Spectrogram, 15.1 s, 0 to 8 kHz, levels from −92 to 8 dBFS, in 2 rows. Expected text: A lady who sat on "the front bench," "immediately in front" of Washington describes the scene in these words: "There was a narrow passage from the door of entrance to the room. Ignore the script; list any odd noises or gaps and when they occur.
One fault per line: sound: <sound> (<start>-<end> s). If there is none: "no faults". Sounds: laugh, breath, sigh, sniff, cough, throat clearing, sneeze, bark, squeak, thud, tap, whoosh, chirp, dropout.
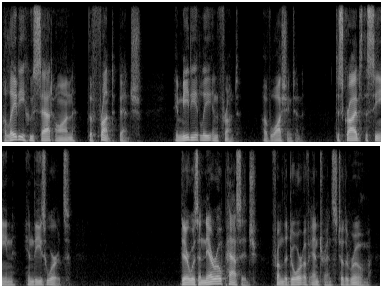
no faults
